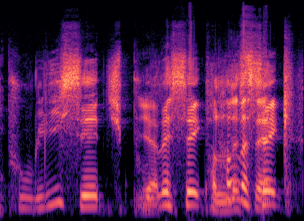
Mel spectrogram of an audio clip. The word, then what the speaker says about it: Pulisic: Pulisic.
